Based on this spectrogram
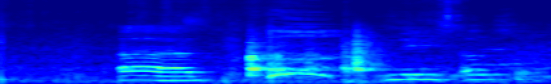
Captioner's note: gasp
